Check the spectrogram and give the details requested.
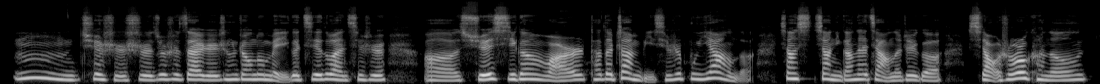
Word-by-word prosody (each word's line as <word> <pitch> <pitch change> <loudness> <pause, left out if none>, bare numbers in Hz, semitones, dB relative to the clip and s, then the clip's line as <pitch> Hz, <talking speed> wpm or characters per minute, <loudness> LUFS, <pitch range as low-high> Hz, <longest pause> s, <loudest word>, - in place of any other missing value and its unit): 嗯， 260 -7 0
确 235 +1 -1
实 205 -3 -4
是， 200 0 -2
就 230 +2 0
是 230 0 -2
在 220 -1 +3
人 200 -1 +1
生 225 +1 0
中 230 0 0
的 230 - +2
每 205 -7 0
一 - - -7
个 205 0 0
阶 225 +1 +1
段， 225 -4 +2
其 215 +2 -4
实， 210 0 0 0.4
呃， 185 -2 -3
学 220 +4 +4
习 235 -1 0
跟 240 -1 +2
玩 185 -3 +1
儿 195 +5 +2
它 230 0 -5
的 240 0 +2
占 255 -1 +2
比 155 - -8
其 210 - -6
实 235 - -1
不 250 0 -3
一 235 - 0
样 280 -1 +2
的， - - -13 0.2
像 265 -1 +3
像 255 -2 -1
你 - - -1
刚 205 +2 0
才 235 0 +1
讲 210 -6 -1
的 180 - -3
这 205 +1 -1
个， 180 -2 -4 0.2
小 205 -4 0
时 210 +4 -1
候 260 - +5
儿 280 0 +7
可 230 -4 -2
能 200 +4 -3
225 Hz, 265 characters per minute, -21 LUFS, 200-240 Hz, 0.4 s, 儿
